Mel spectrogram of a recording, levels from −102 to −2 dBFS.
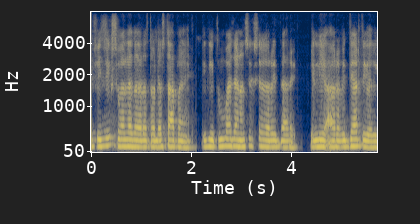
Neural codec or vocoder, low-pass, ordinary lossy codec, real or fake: codec, 16 kHz, 4 kbps, FreqCodec, smaller model; none; none; fake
